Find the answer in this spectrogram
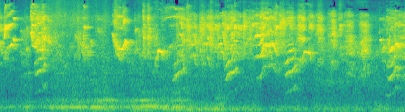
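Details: African grey parrots giving loud, harsh squawks and sharp rising and falling whistled notes, several overlapping, with a low hum underneath during the first few seconds.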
